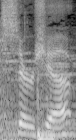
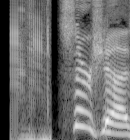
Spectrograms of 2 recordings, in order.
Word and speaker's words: Saoirse: Brooklyn yeah pure you do how do you pronounce her name Saoirse Ronan cyclist well well player four to screw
